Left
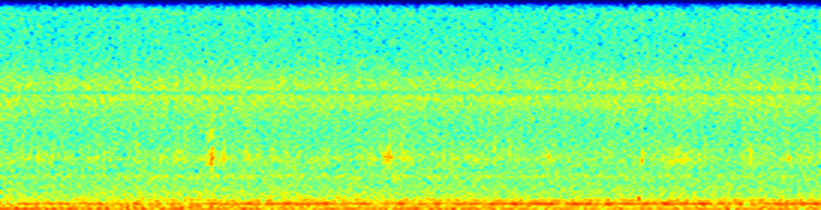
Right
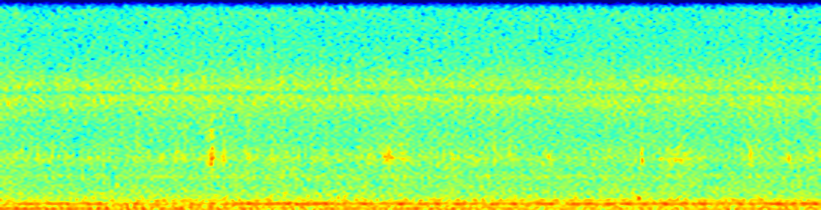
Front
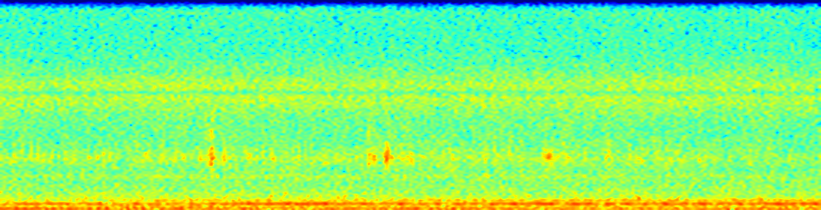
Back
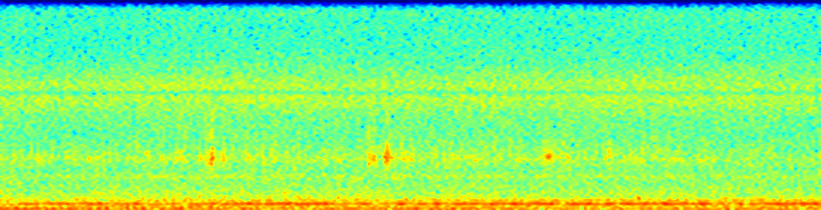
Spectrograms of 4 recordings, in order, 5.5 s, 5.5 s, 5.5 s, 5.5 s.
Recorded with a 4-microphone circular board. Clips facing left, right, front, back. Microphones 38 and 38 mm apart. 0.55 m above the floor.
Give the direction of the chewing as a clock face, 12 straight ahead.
I don't hear chewing.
